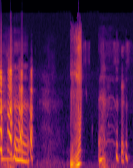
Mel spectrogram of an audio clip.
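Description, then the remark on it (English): A short, buzzy fart sound, about a fifth of a second long, cuts in between bursts of lively vocal noise. It is fairly loud. “Fart in a crowded space.”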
